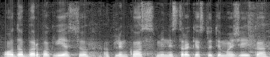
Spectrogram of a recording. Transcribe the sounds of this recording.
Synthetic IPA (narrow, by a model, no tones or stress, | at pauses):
oːd̪ɐbɐɾpɐkʋʲiɛsʊɐ̰pʲlʲɪŋkoːsmʲɪnʲɪst̪ɾɐkʲɛst̪ʊt̪ʲɪmɐʒʲɛɪkɐ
